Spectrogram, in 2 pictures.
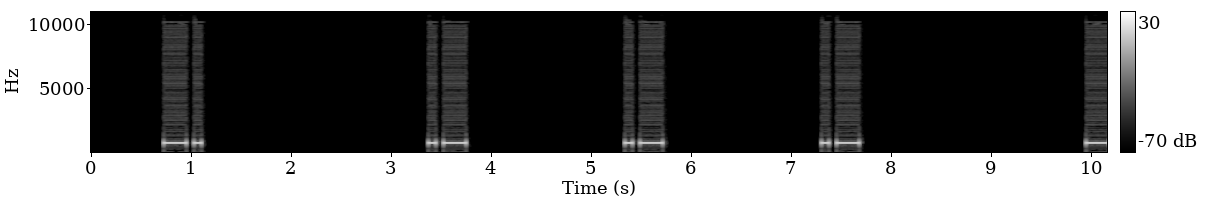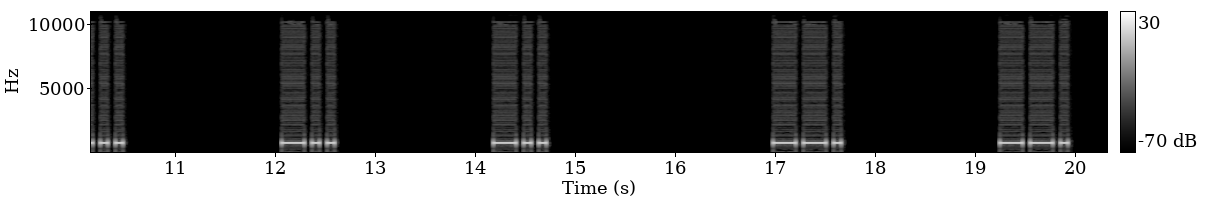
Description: Morse code, heard as a keyed tone, about 16 wpm, 800 Hz. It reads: N A A A D D D G G
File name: Basic Letter Groups By Blocks / Groups@5 / AWUNDG@5 f15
